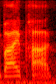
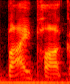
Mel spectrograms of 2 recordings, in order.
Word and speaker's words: BIPOC: poc is pronounced poc but in bipac all of a sudden it becomes puck which yes is so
